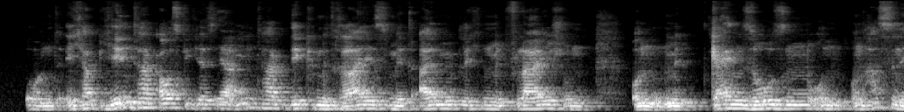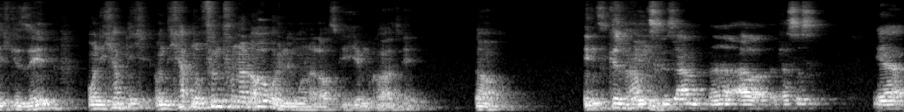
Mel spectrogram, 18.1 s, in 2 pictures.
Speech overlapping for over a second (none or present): none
